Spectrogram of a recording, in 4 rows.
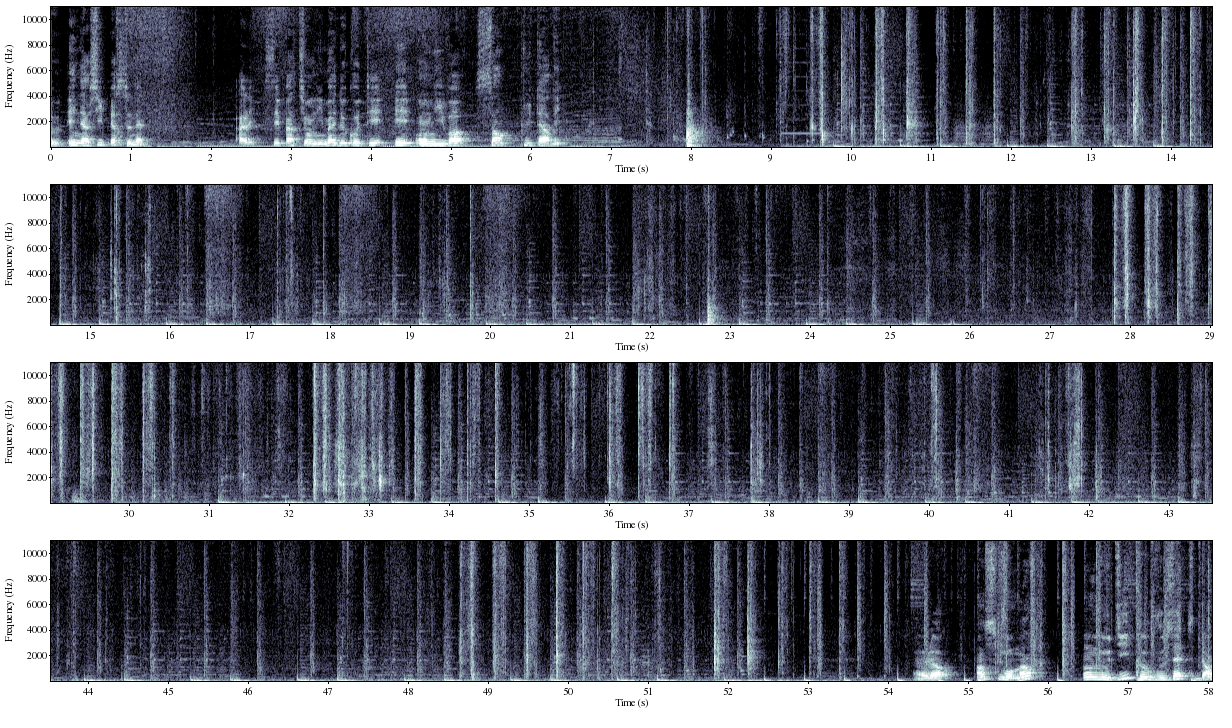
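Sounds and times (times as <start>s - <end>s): background music with low beat: 0.0s - 27.8s, 30.0s - 58.0s
cards being shuffled and dealt: 6.8s - 58.0s.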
